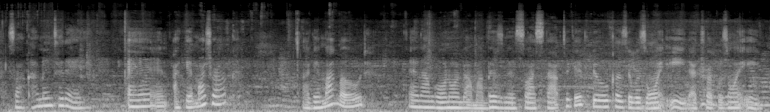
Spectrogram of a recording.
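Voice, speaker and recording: Whispering at very even loudness, a woman is heard with audible room echo and noticeable background noise. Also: moderate pace. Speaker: vlogger and truck driver. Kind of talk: casual vlog story time. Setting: urgent care waiting room.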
